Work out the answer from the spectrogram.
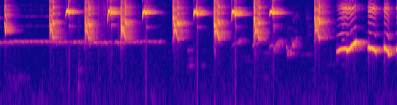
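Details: White-rumped shama in full, vigorous song, used as a lure to provoke other shamas into answering: a steady thin whistle, then sharp chipping notes repeated roughly twice a second, ending in rising and falling whistled slurs.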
